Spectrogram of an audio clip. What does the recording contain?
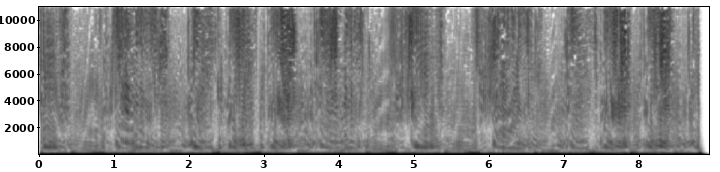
ABRSV RCS 036
Driven reece bass, recorded in C, cycled (with loop points)
bass, driven, drum-n-bass, harsh, heavy, reece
